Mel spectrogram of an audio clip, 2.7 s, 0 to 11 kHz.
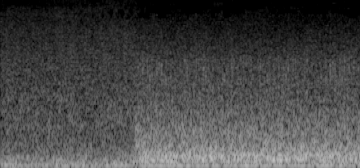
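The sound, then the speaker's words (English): A C-47 Dakota aircraft drones overhead in the naval combat game Battlestations: Midway, a dense, steady roaring rumble that steps up noticeably louder about a second in and holds. “That C 47 Dakota is going to drop target parachutes around your ship.”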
